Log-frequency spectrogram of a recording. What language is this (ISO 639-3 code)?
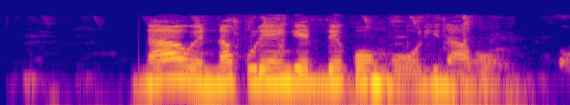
lug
